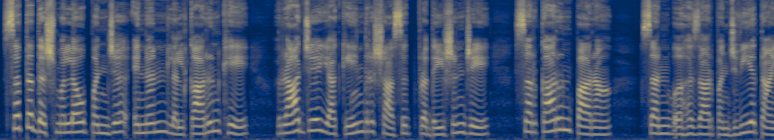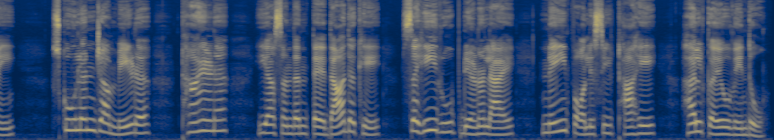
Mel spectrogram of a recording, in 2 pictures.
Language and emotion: Sindhi, neutral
